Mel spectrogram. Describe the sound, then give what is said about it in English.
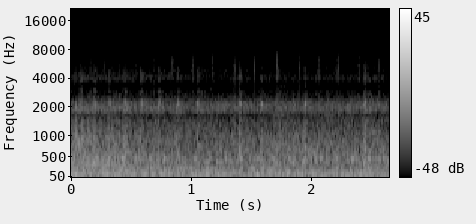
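A veteran car's engine, cooled by a coiled pipe radiator and restarted after the car had stopped, runs steadily: a dense low rumble with a fast, uneven chugging pulse and faint ticking on top, holding a constant level with no voices. “We had stopped there and he got it going again”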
